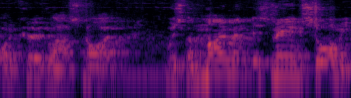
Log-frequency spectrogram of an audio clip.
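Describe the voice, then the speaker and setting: A man speaks with an Australian accent, his intonation lively and his pace moderate. There is noticeable background noise and audible room echo. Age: 60s. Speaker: political party leader. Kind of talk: interview.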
